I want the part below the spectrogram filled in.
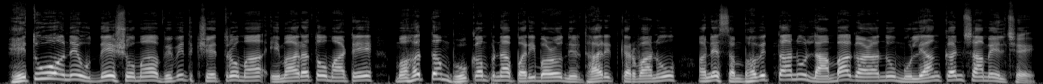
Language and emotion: Gujarati, neutral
